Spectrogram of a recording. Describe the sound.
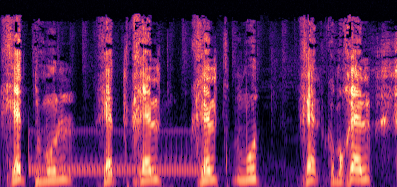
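A steady electronic telephone tone hums for a couple of seconds, like a line ringing or dial tone, as a phone call is placed to the security director of Munich Airport, partly under a person talking at moderate volume.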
